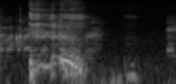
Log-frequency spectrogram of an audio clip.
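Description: A man clears his throat once, a short rough burst just under half a second in that lasts about half a second.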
